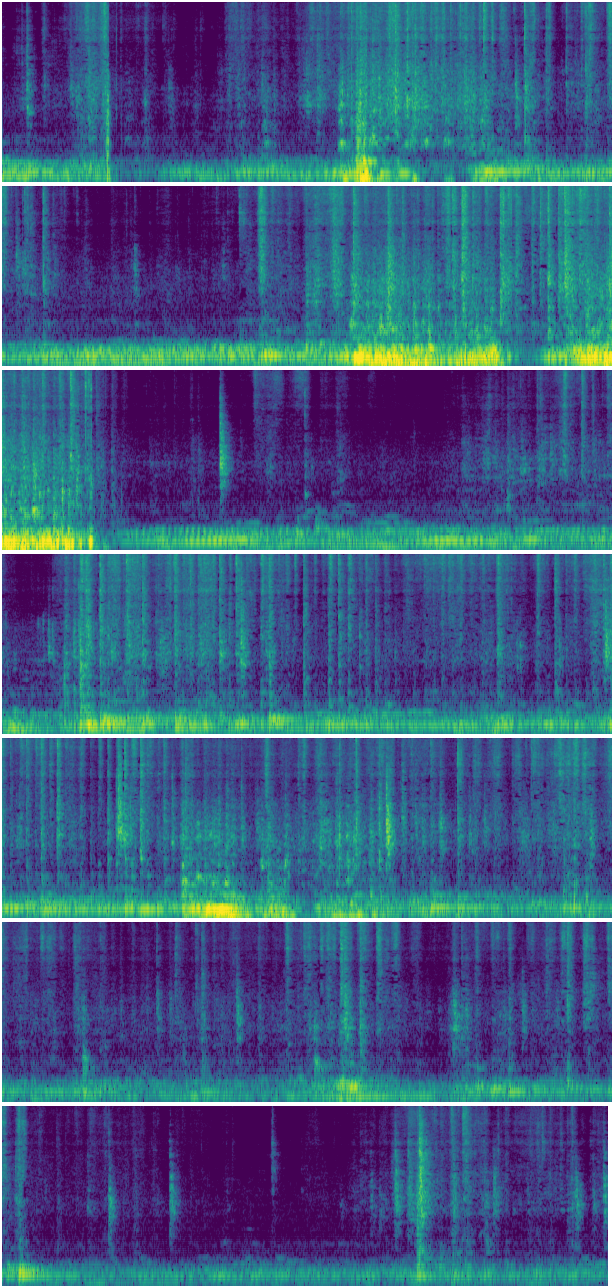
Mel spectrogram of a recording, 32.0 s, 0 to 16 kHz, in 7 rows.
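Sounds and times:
scratchy clicks and rustles: 0.0 - 11.9, 12.5 - 32.0
pigeons cooing: 2.1 - 14.6, 15.4 - 22.2.

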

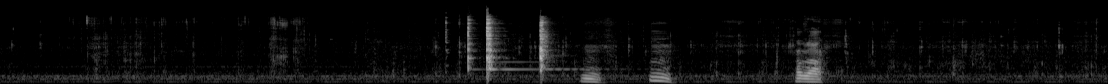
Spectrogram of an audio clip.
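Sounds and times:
metal spoon clinking ceramic bowl: 4.5 - 5.9.

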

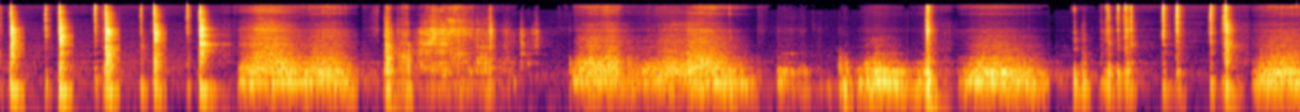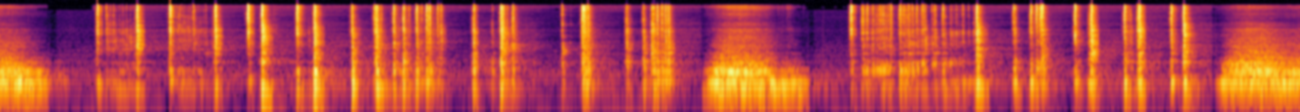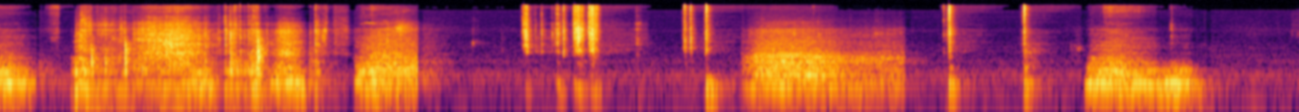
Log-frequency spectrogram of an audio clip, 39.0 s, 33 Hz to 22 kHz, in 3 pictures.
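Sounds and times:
balls scraping and rubbing: 2.3 - 10.6, 12.5 - 13.5, 19.5 - 22.3, 25.1 - 30.4, 33.4 - 35.2, 36.8 - 38.1
magnetic balls clicking together: 14.0 - 19.8, 21.5 - 25.0.

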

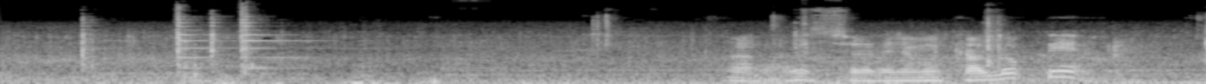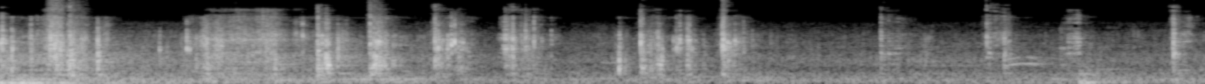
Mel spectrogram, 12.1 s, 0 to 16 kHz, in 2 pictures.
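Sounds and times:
camp cookware clattering: 0.4 - 1.7.

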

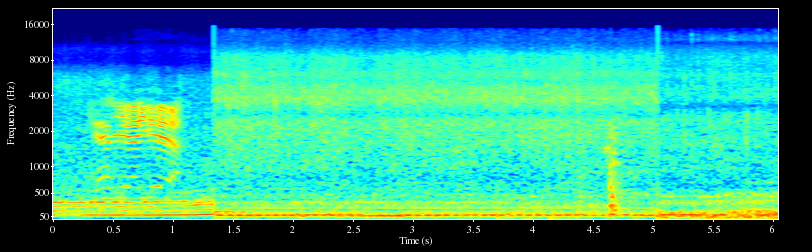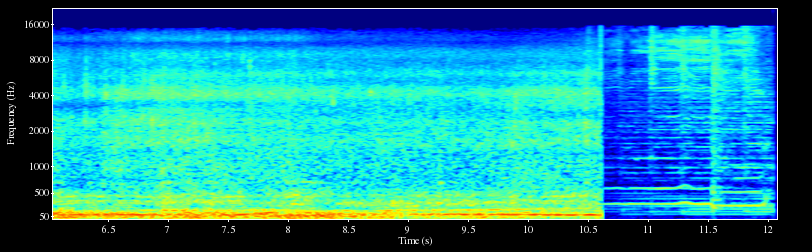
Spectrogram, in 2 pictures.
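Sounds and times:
jet ski engine drone: 0.0 - 10.7
water rushing past hull: 1.4 - 10.7.

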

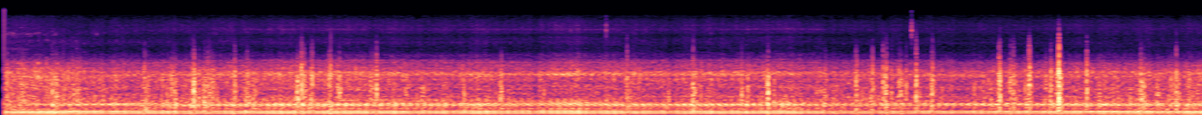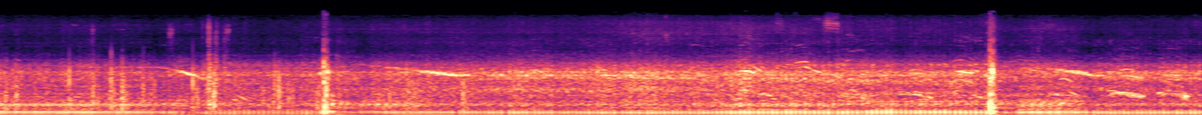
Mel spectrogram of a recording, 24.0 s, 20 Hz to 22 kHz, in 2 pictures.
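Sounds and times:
motorcycle engine cruising: 0.0 - 24.0.

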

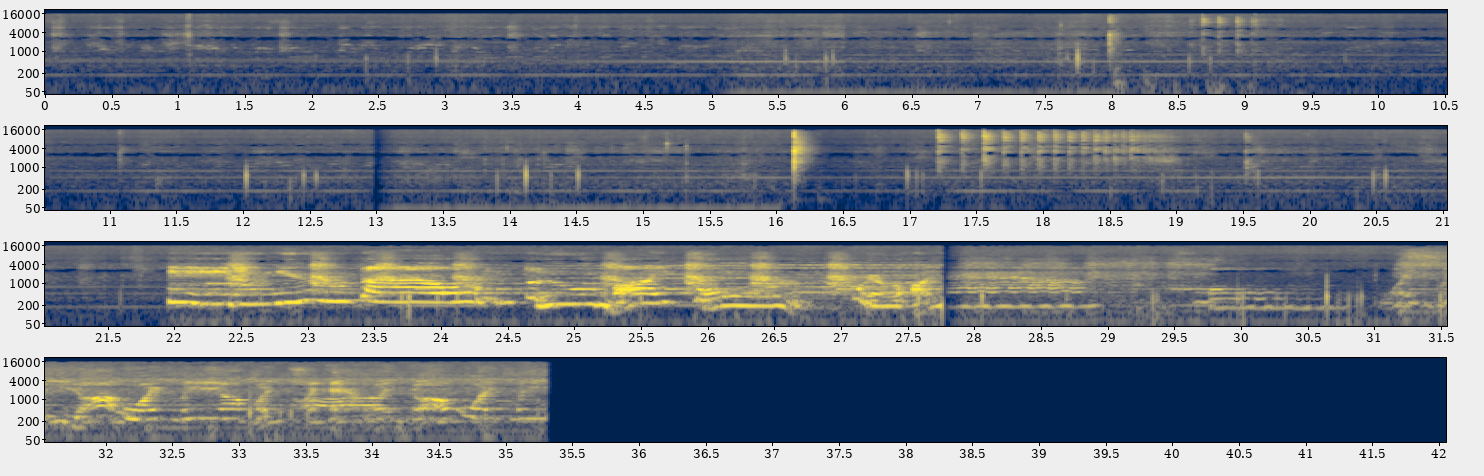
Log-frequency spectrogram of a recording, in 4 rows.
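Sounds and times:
low electrical hum: 0.0 - 26.7.

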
